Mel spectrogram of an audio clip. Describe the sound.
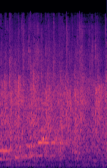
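Sustained audience applause, a dense steady patter of many hands clapping at an even loudness throughout, with a faint voice briefly audible beneath it.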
